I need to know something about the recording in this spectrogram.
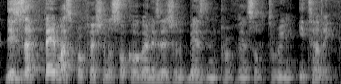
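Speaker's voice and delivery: fast, hurried repeat of the clue; quick rerun of the question; rushed reread. Shown as a demonstration. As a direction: rattle it off quickly to save time. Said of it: "Let me save you time".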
